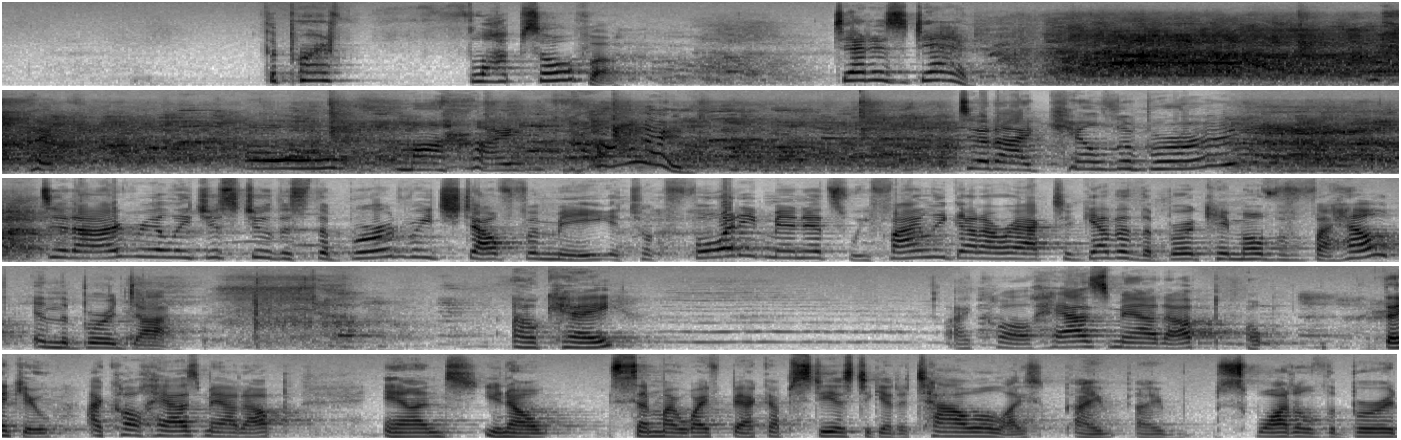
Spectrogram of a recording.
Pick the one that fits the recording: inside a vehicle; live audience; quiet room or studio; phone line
live audience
